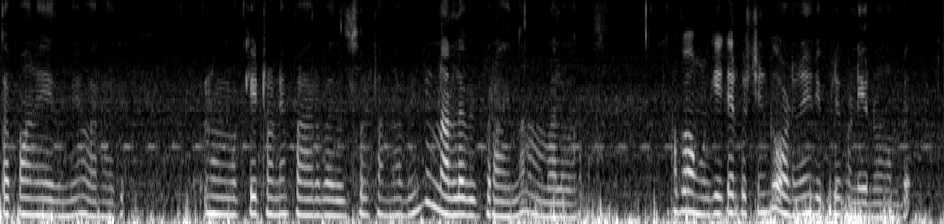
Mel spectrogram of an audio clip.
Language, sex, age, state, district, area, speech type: Tamil, female, 30-45, Tamil Nadu, Tiruvarur, rural, spontaneous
